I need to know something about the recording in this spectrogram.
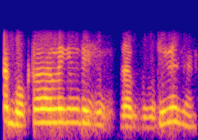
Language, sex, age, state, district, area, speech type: Bengali, female, 30-45, West Bengal, Nadia, urban, conversation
